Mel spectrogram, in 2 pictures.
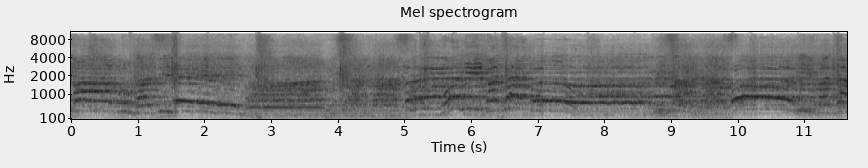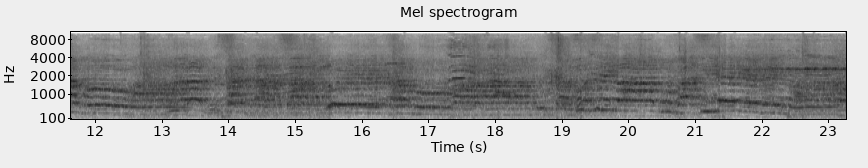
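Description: A man sings loudly into a microphone, heard through loudspeakers.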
